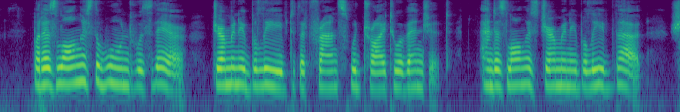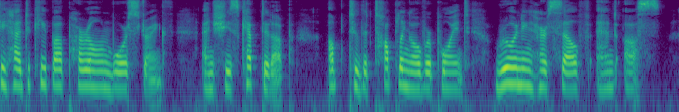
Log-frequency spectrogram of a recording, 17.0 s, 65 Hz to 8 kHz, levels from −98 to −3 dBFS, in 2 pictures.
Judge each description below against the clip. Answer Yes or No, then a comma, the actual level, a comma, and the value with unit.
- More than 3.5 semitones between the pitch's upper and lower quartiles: No, narrow, 2.5 semitones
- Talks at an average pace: Yes, average, 165 wpm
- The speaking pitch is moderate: No, high, 200 Hz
